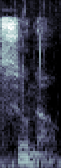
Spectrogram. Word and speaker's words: swnw: They send for the SWNW. SOH, pronounced suno, is the physician, but he is far more than that.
